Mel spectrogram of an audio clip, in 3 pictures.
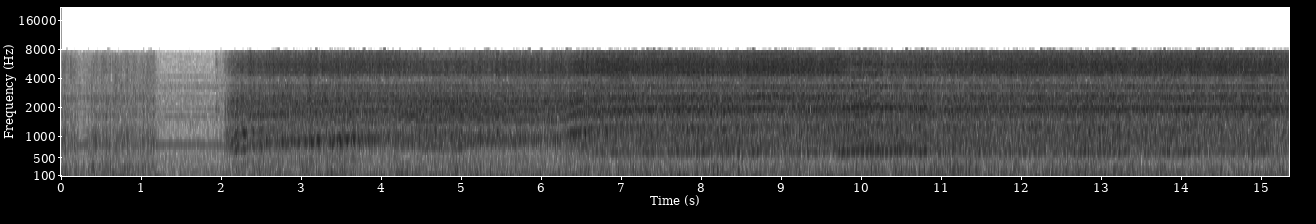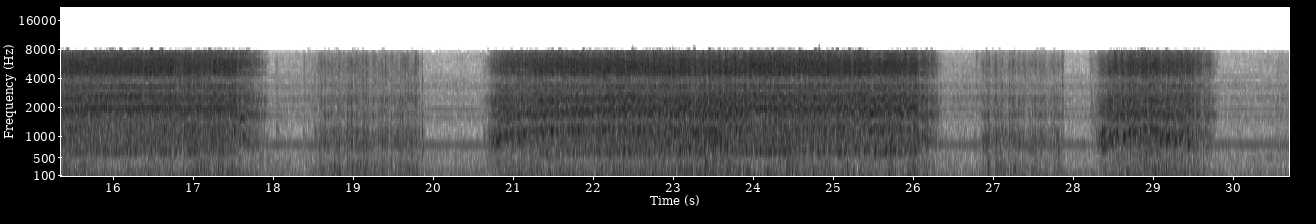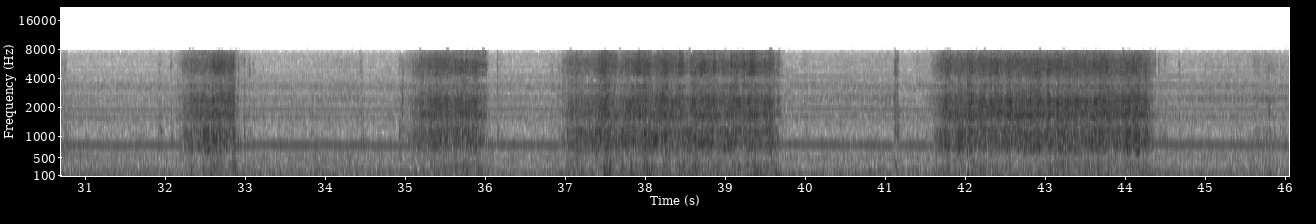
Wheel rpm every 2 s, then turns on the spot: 10, 100, 120, 160, 170, 170, 170, 170, 130, 20, 90, 170, 170, 40, 80, 0, 20, 20, 30, 60, 10, 70, 10.
0-2 18-20 26-28 44-46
